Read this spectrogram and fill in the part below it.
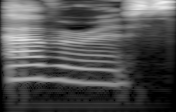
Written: avarice

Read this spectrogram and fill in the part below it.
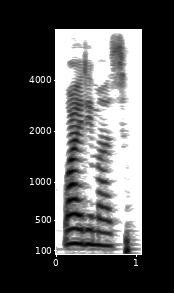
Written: vidimus

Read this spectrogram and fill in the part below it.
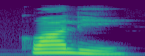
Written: quale

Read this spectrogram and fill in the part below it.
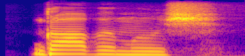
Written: gobemouche

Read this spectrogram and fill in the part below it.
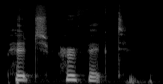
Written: pitch-perfect

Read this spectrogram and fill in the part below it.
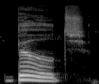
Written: bilge

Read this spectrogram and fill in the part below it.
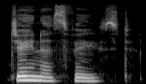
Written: janus-faced

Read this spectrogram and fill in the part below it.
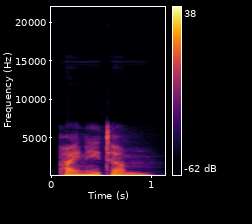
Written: pinetum

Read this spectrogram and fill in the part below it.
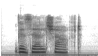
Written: gesellschaft

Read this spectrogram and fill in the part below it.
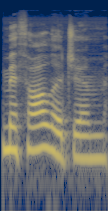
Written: mythologem

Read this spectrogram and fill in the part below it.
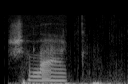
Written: shellac

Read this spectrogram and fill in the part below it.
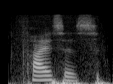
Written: physis

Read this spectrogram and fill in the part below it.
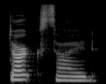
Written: dark side

